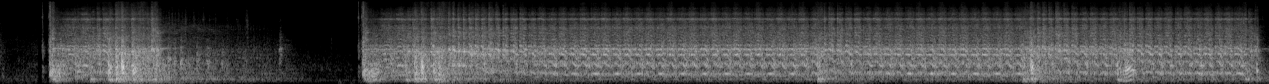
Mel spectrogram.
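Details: Diesel engine on a scrapyard communication tower, batteries possibly wired in series for 24 volts: short crank that fades, then second crank catches into steady diesel clatter; hard, reluctant start.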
